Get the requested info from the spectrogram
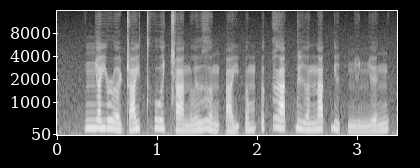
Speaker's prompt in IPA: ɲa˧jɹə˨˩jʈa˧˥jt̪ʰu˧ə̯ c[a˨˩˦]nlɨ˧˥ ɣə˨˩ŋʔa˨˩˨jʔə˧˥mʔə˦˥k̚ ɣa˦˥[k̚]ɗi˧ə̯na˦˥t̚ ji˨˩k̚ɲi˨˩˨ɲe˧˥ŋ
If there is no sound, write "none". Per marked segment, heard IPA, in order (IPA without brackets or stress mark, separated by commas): a˨˩˨, t̚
